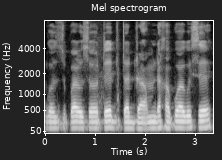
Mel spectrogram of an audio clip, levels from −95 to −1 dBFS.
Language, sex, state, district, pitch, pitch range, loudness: Assamese, male, Assam, Sonitpur, 115 Hz, 115-120 Hz, -16 LUFS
